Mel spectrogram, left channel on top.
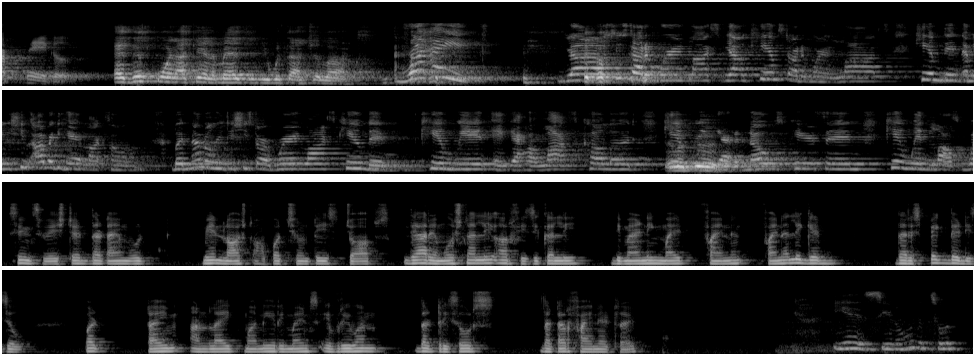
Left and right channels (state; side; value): different; both; correlation 0.00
